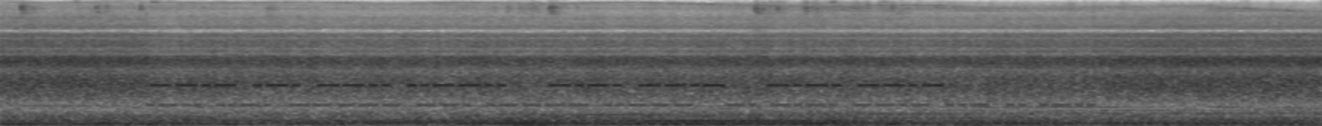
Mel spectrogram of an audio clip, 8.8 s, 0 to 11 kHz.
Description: Morse code, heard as two keyed tones, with radio static, room echo and the noise inside a bus. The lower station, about 30 wpm, 570 Hz: LF0G12 NCQUIL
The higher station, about 28 wpm, 1090 Hz: QRZ? CQ CQ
